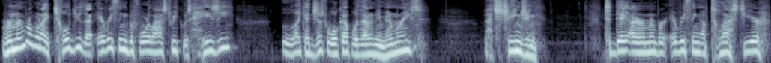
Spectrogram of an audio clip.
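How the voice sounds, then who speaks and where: A man plays an earnest scientist husband in a dramatic story, grave yet tender and resolute. His voice is slightly high and husky, with a dry sound. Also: fairly quick, a little mellow, no echo. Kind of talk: dramatic short story reading.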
